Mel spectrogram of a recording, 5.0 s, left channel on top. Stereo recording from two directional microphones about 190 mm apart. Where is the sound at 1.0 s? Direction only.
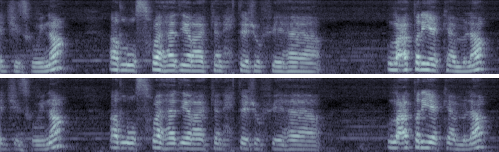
55° left (ahead or behind).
